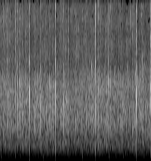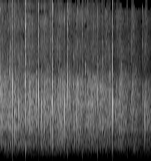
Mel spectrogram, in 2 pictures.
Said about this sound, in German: Und ich finde, wir dürften mal dafür einen großen Applaus geben für die Teams nach draußen.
